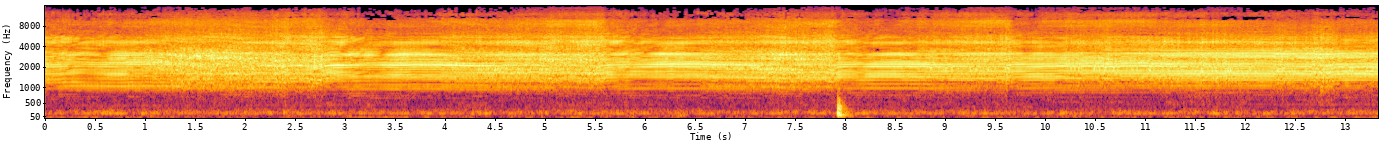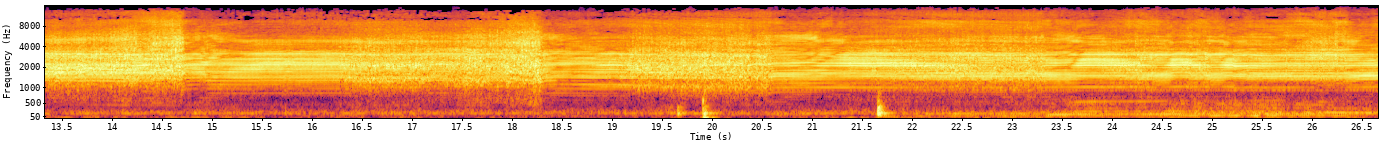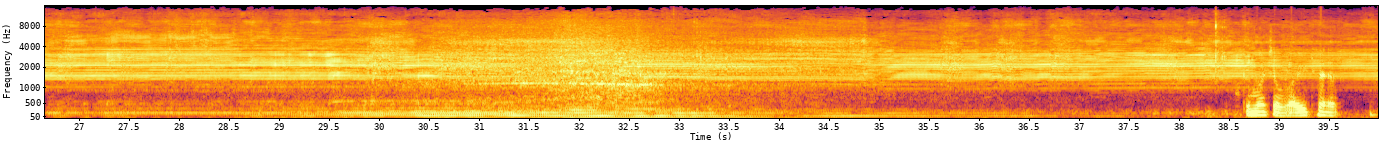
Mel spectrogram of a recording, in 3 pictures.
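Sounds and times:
hair trimmer buzzing: 0.0s - 39.9s
low hum: 21.7s - 39.0s.

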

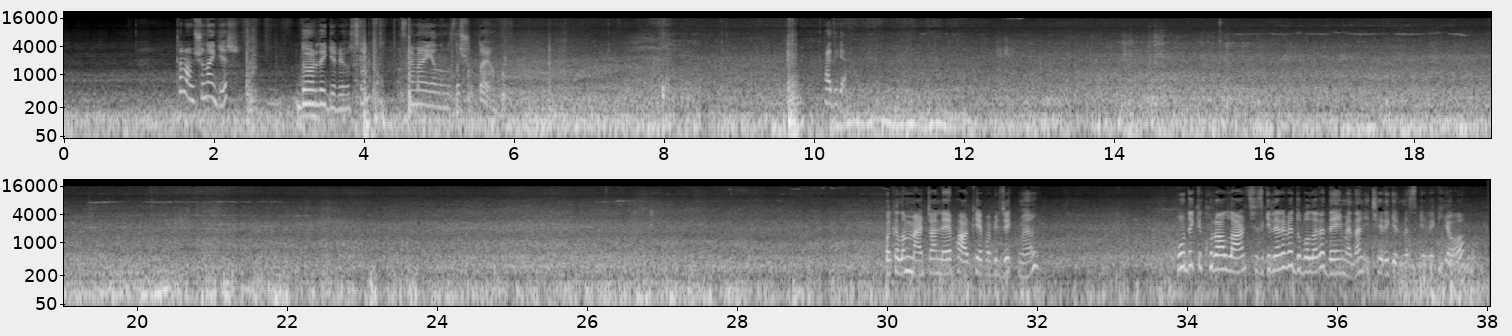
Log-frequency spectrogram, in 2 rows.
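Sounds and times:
car engine running low: 0.0s - 30.0s
road rumble inside car: 0.0s - 38.0s.

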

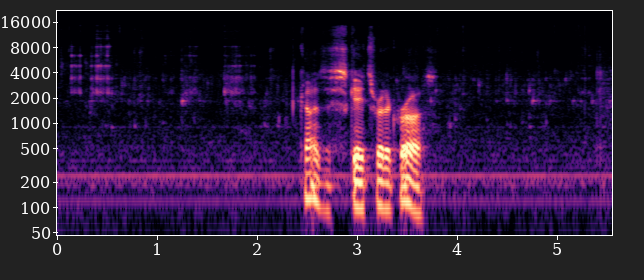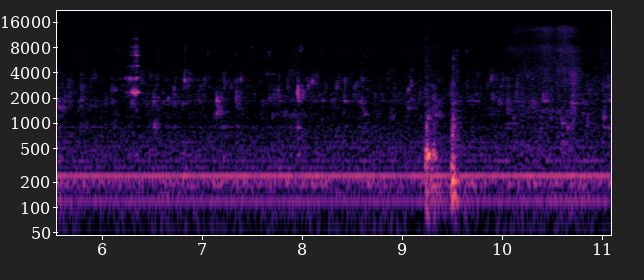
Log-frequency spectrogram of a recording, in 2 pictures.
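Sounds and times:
light clicks of metal reel parts: 0.0s - 2.6s.

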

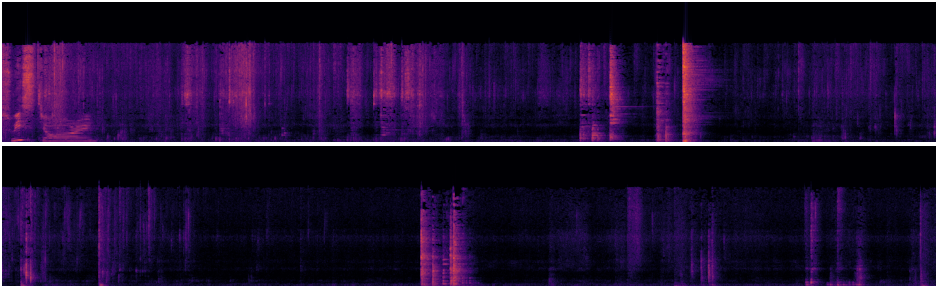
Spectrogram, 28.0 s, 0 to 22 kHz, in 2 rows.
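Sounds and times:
soft stirring rustle: 0.0s - 9.8s, 10.8s - 19.4s, 22.2s - 24.3s.

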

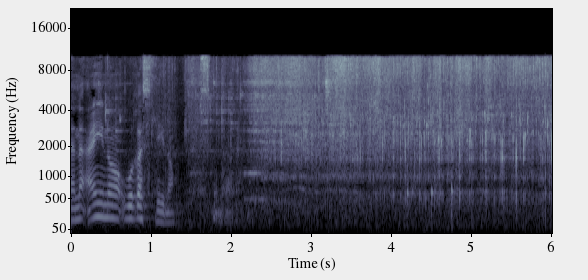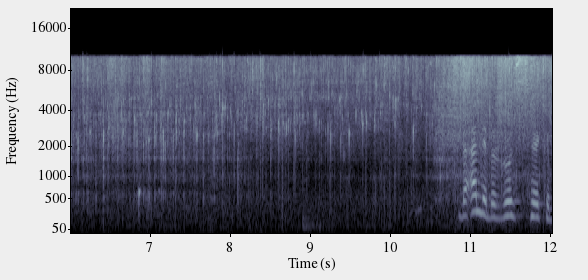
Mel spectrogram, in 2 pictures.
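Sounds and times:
rice sizzling in hot oil: 2.2s - 12.0s.

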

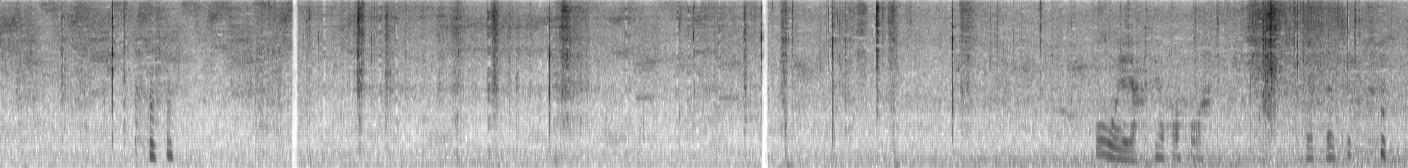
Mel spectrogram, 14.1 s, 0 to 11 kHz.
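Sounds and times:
blade scraping in soil and leaves: 0.0s - 14.0s
crackles and light knocks: 6.8s - 10.8s.

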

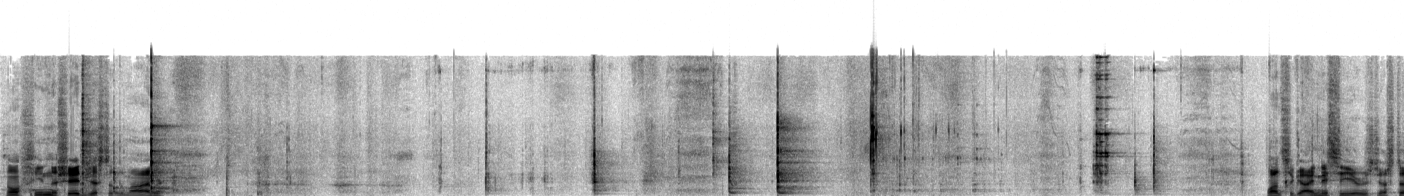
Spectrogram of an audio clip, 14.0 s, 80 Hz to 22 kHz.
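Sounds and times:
breaker bar clinking on nuts: 0.8s - 1.9s, 10.8s - 11.7s
sharp metal knocks: 0.8s - 1.9s, 7.2s - 8.3s.

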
